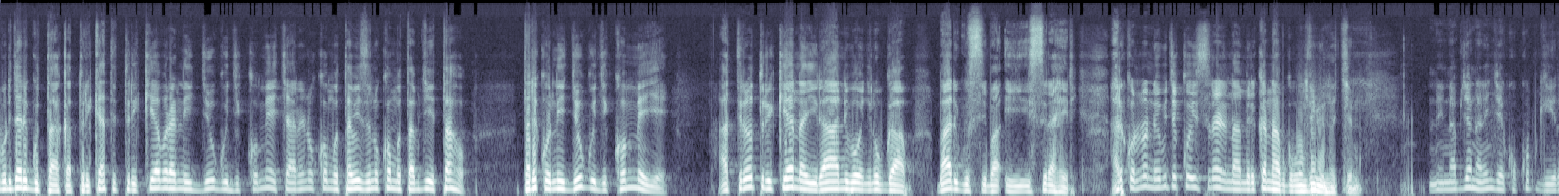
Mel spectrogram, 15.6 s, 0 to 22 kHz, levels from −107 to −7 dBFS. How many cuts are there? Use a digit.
0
